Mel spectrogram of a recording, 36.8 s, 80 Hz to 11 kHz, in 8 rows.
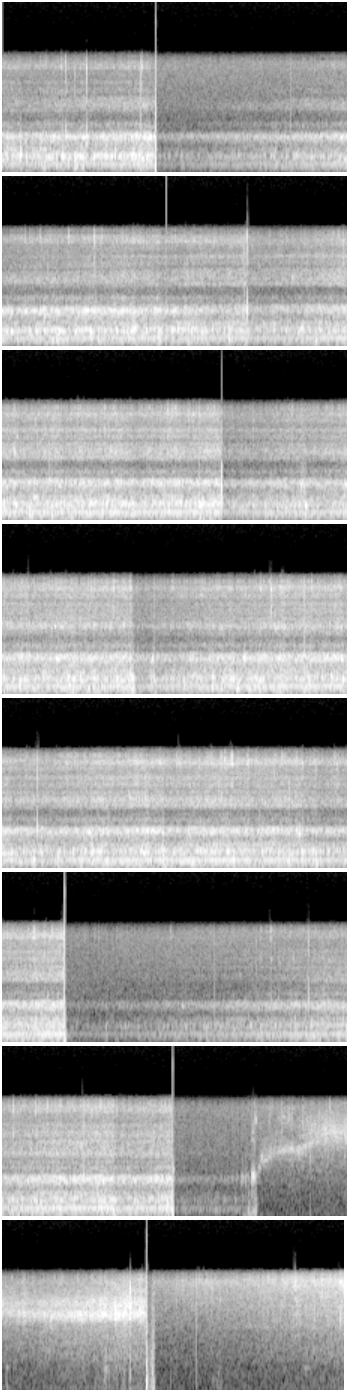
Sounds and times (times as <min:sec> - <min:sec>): Hiss: 0:30.9 - 0:36.7.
